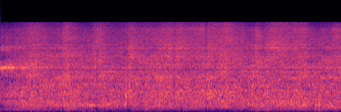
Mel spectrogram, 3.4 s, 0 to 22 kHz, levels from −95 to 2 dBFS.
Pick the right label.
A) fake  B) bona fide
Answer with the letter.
A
